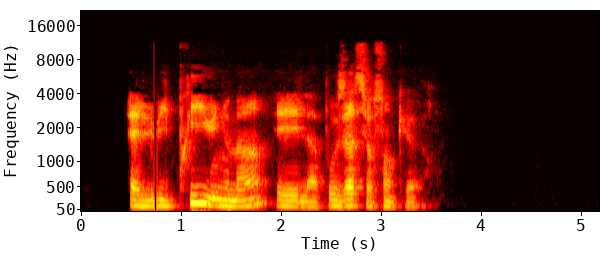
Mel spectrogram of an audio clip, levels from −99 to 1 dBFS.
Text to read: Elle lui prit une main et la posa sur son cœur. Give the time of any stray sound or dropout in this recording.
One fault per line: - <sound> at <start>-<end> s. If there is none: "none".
- dropout at 0.7-0.8 s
